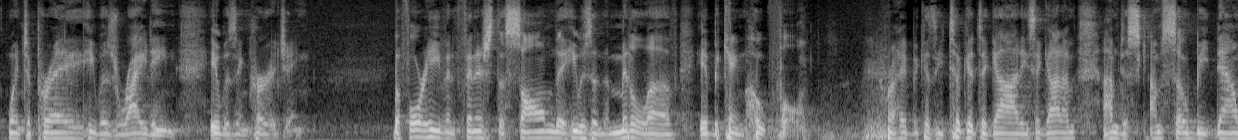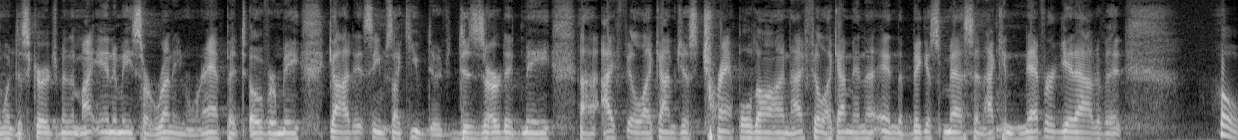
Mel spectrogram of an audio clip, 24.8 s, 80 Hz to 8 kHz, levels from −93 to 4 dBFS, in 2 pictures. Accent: American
